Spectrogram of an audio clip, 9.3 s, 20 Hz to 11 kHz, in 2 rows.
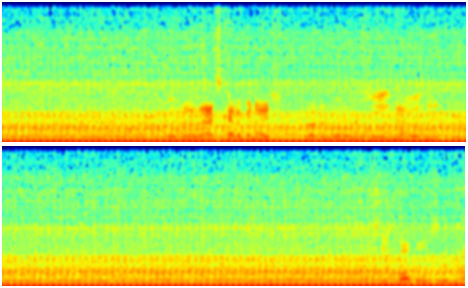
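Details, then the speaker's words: John Deere LA120, owner thinks a 21 hp Briggs twin, 204 hours, half throttle, no choke, fuel filter now full of fuel: a steady, even, quiet thrum with no surging or sputtering, running smoothly. "fuel filter hope if I've seen bubbles before appears to be working we saw some more stuff flowing out of the tins nice and quiet"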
